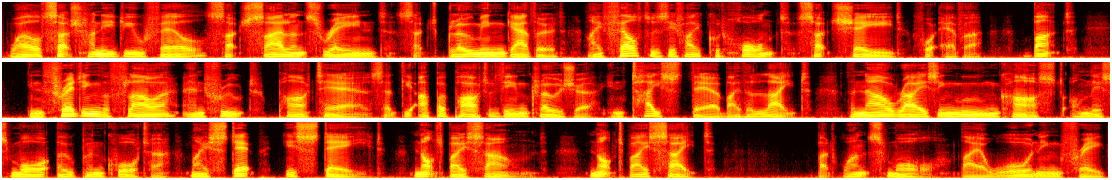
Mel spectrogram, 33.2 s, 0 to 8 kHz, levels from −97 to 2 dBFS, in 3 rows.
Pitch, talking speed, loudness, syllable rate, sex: 90 Hz, 125 wpm, -21 LUFS, 3.4 syllables/s, male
